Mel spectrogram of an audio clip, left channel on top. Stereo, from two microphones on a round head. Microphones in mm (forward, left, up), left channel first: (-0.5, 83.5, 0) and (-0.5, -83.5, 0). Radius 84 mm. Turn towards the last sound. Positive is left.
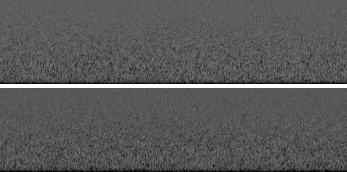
No sound to turn to.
